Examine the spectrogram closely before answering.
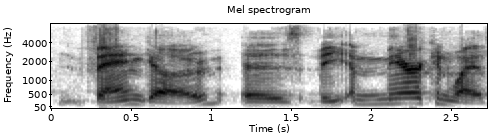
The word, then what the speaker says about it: Van Gogh: Van Gogh is American. So if you want to say it correctly in Dutch, the correct way is in Dutch, it's van, so van, and Gogh. Gogh. So Van Gogh. That's how you say it correctly. That's in Dutch.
